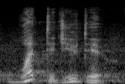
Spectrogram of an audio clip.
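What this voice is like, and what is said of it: Disapproving, accusatory voice. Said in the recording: “in her disapproving voice”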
